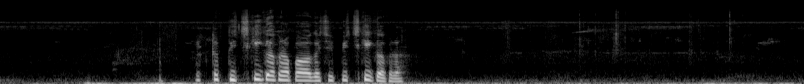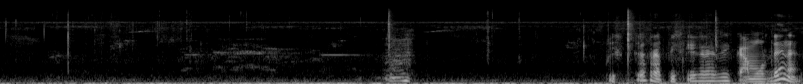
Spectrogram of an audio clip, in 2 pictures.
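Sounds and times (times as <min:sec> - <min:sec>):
faint bird calls: 0:04.1 - 0:14.2.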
